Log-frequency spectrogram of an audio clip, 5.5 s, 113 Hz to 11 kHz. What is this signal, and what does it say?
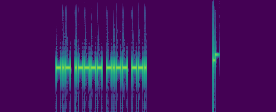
Morse code, heard as a keyed tone, about 38 wpm, 700 Hz. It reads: K1YG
